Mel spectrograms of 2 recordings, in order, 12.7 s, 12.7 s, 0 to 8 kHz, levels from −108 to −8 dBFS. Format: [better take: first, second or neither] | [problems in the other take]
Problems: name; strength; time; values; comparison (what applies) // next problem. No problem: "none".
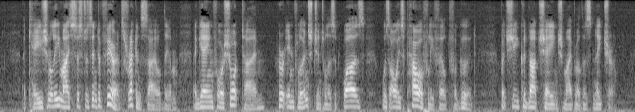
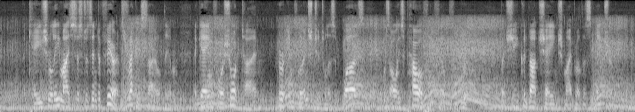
first | background sound (Accelerating, revving, vroom); 4 dB below the speech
